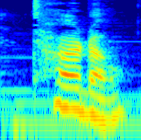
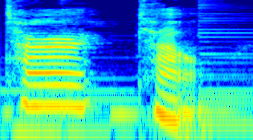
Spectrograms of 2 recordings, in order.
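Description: First: The second t sounds like a soft d. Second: The second t sounds like a clear t.

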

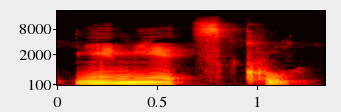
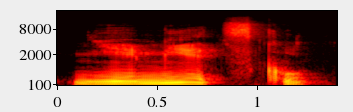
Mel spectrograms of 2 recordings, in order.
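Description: Both takes have the same delivery.

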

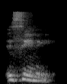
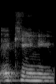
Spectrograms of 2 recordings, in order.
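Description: First: The name starts with an 'eye' and an s. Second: The name starts with an 'ah' and a hard k. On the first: The speaker calls it right. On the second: The speaker calls it wrong.

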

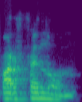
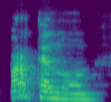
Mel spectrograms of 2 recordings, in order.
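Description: First: The consonant before the e is an f. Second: The consonant before the e is a t. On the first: The speaker calls it wrong. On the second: The speaker calls it right.

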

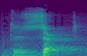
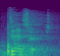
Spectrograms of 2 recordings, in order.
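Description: First: The stress is on the second syllable. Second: The stress is on the first syllable. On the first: It is the sweet food eaten after a meal. "si tu accentues sur la deuxième, c'est le dessert que tu veux manger" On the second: It is the dry place where it is hot. "si tu accentues sur la première syllabe, tu dis que c'est le désert"

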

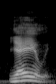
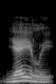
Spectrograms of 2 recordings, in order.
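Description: First: The name is said as one syllable. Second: The name is said as two syllables. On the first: "Is it Yale or Yaley?" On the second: "Is it Yale or Yaley?"

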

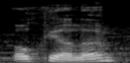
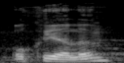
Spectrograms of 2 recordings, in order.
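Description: The two takes are said the same way.

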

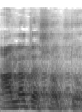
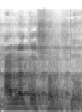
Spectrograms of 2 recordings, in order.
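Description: The two takes are said the same way.

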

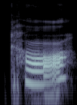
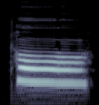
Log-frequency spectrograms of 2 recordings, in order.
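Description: First: The tone rises on the syllable. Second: The tone stays level on the syllable. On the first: "Вимова з придихом, тон висхідний" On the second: "Він вимовляється також з придихом, але має рівний тон"

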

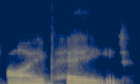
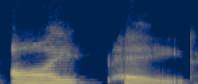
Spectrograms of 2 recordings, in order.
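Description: First: The stress falls on the word 'paid'. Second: The stress falls on the word 'I'. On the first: The speaker simply states that they paid. "But usually I would say" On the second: The speaker insists it was them, not someone else, who paid. "Unless I want to really totally stress this, and then I would say"

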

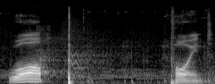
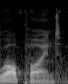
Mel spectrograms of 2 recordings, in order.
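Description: First: The two parts are said separately with a break. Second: The two parts are run together into one word. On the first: The speaker calls it right. "Also nicht Warpoint" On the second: The speaker calls it wrong. "ich habe das gerade ein bisschen doof ausgesprochen"

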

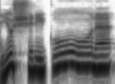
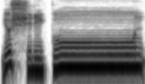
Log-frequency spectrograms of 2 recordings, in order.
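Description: First: The word ends with a final 'a' vowel. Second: The word ends on the 'n' with no vowel. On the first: The reading continues without stopping. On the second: The reading stops at this word.

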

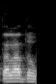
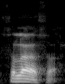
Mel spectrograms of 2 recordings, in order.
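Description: First: The word starts with a t sound. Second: The word starts with an s-like sound. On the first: This is an acceptable alternative form. "বা তালাতো বলতে পারেন" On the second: This is the correct form. "সালাসা এটা শুদ্ধ আর কি।"

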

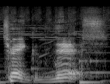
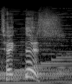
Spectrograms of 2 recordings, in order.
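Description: First: It is said in a menacing, hostile tone. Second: It is said in a warm, friendly tone. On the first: Something bad is about to happen. "depending on his inflection, that really could have been a bad thing" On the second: The item is a kind reward. "He was friendly about it"

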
